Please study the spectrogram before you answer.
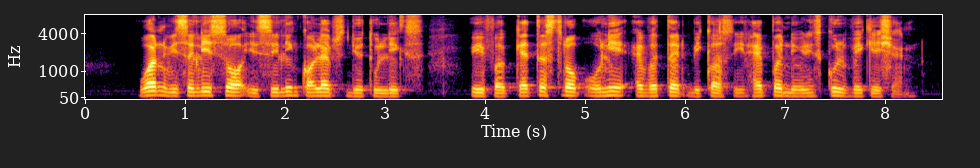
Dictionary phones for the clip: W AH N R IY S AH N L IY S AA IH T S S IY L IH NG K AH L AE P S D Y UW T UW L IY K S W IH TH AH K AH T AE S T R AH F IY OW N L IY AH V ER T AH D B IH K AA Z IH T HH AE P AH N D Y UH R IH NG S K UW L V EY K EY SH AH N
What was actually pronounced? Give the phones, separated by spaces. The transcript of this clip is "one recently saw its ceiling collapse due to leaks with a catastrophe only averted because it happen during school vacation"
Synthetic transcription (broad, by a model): W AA N W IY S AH L IY S AA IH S S IY L IH NG K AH L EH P S D Y UW T UW L IY K S W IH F AH K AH T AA S T R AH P OW N L IY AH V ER T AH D B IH K AA S IH T HH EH P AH N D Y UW R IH NG S K UW L V EY K EY SH AH N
